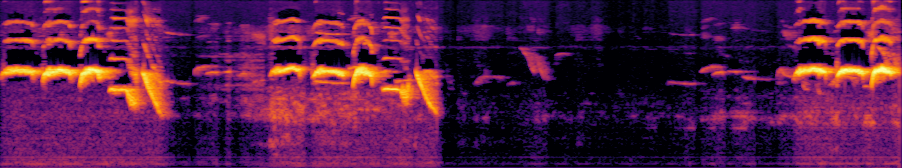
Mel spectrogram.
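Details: Oriental magpie-robin singing to prompt young birds to sing: three bursts of rich, rapid whistled phrases with steady repeated notes and downward slurs, separated by clean silent gaps.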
